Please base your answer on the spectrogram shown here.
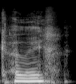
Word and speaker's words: Calais: I don't know how to say that. Calais. I thought you were gonna like. I'm gonna give you some the really perfect insightful information. Yeah. Oh, actually, it's pronounced Calais.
